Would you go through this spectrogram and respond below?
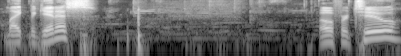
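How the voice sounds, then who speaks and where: A man's voice: fairly high pitch, lively intonation, very slow, sharp tone, dry recording, soft background music. A man calling live baseball play-by-play for radio. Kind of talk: live radio sports commentary.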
